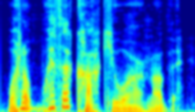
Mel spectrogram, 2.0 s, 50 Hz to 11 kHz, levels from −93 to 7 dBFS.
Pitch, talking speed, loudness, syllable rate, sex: 110 Hz, 185 wpm, -22 LUFS, 5.8 syllables/s, male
